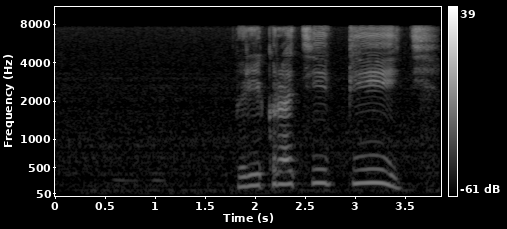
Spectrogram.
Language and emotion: Russian, angry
